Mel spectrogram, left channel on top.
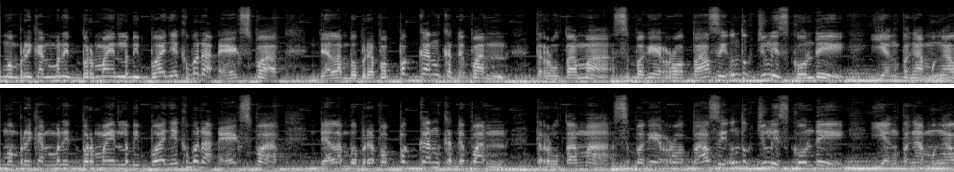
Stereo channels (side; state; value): right; noise; hum, 11 dB below the sound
